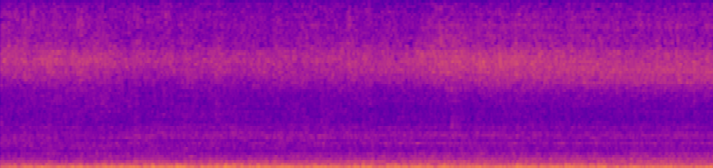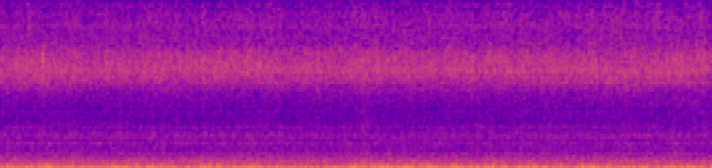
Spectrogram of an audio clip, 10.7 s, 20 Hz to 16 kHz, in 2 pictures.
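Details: Ipso HF 65 commercial washer in high-speed final spin: constant deep droning roar with no rhythm or variation, from worn drum bearings.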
